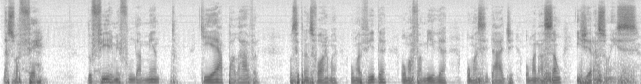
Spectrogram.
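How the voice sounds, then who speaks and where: Deep-voiced and slow, the middle-aged Brazilian pastor delivers a storytelling sermon. He brings each character to life by acting out their voices, staying animated and laughing with the congregation.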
